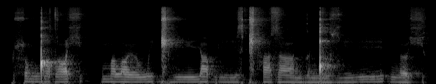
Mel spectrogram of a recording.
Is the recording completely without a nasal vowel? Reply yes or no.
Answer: yes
